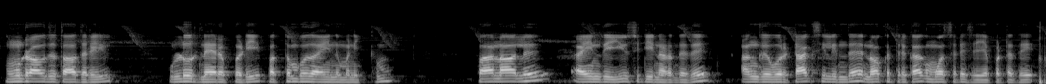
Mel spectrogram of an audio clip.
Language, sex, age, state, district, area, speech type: Tamil, male, 45-60, Tamil Nadu, Viluppuram, rural, read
